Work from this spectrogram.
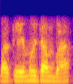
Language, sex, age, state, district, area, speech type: Bodo, male, 18-30, Assam, Udalguri, urban, conversation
